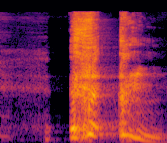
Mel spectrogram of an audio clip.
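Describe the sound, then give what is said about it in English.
A fairly loud throat clearing made of two harsh, raspy bursts in quick succession, like a cough, preceded by a brief quiet breath, from a speaker wearing a body microphone. “I'm going to try not to do that this too much this morning, because with a mic that's inseparable from my body, you don't really want to hear me coughing.”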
